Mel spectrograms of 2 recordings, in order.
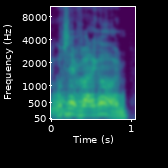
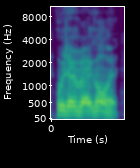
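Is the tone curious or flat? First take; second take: curious; flat. First: It sounds curious and lively. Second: It sounds flat and unexcited.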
